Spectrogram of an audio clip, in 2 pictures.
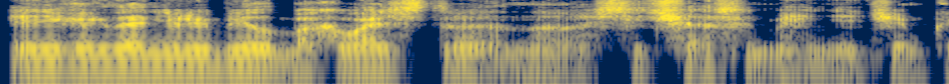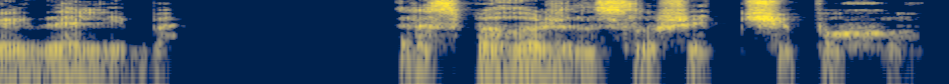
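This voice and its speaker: A man's voice: deep voice, steady tone, unhurried, full character voice. A man doing a weak, defiant dying captain. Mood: calm. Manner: quiet, breathy, dismissive. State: weak and fading. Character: dying wounded male captain, defiant and scornful.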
